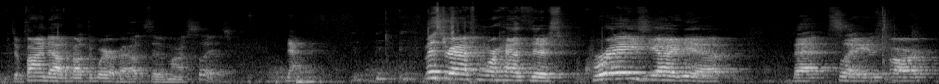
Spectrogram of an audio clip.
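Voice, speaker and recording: A stage actor playing a self-righteous, pompous 1840s slaveholder who lectures the audience in a live play. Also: male voice, on the high side, bright, forceful tone, exaggerated voice. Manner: pompous, indignant, addresses the audience. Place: theatre stage. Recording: echoey stage recorded from far off.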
